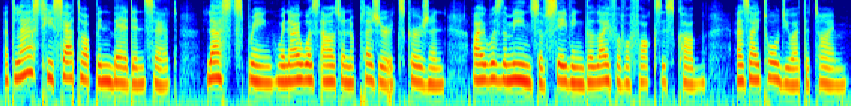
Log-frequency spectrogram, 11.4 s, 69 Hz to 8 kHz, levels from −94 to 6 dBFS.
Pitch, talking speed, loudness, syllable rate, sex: 210 Hz, 200 wpm, -18 LUFS, 4.3 syllables/s, female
